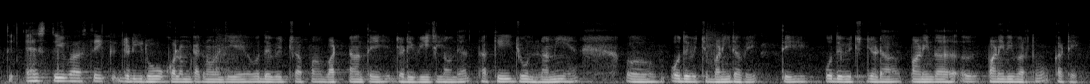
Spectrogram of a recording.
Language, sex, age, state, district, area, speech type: Punjabi, male, 18-30, Punjab, Bathinda, urban, spontaneous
